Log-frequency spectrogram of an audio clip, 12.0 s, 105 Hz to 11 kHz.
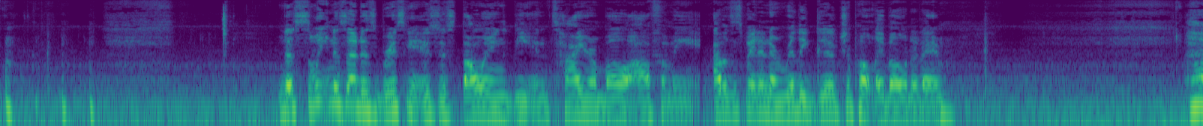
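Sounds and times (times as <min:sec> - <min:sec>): low hum inside car: 0:00.0 - 0:12.0.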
